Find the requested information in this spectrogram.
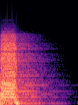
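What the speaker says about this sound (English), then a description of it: "let's turn the reverb on" A single loud electric guitar chord struck and cut off through a Boss Katana amp, its sound left hanging in the amp's reverb tail that fades away over most of a second.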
